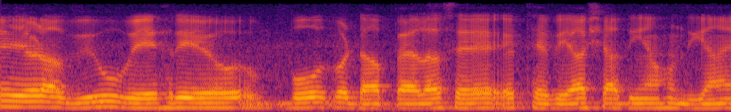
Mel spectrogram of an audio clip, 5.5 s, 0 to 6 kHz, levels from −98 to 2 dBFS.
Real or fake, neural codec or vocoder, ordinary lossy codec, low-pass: real; none; none; 5.4 kHz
